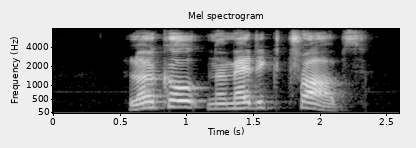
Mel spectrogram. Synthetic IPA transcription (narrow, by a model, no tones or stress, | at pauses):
loʊkəlnomædɪktʰɹaɪbz̥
